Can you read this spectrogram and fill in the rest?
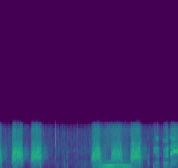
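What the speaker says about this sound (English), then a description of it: "You may hear his quack with a bit of luck." Duck or goose quacking at an animal park attraction: a few loud, close, nasal honking calls in two bursts, with a brief gap between them and further short quacks at the end.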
